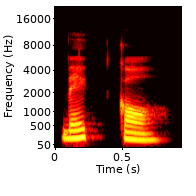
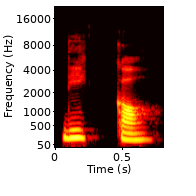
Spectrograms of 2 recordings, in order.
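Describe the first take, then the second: First: The first syllable is pronounced with an 'e' vowel. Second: The first syllable is pronounced with an 'i' vowel. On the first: "we use 내꺼" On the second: "or you can pronounce it as 니꺼"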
